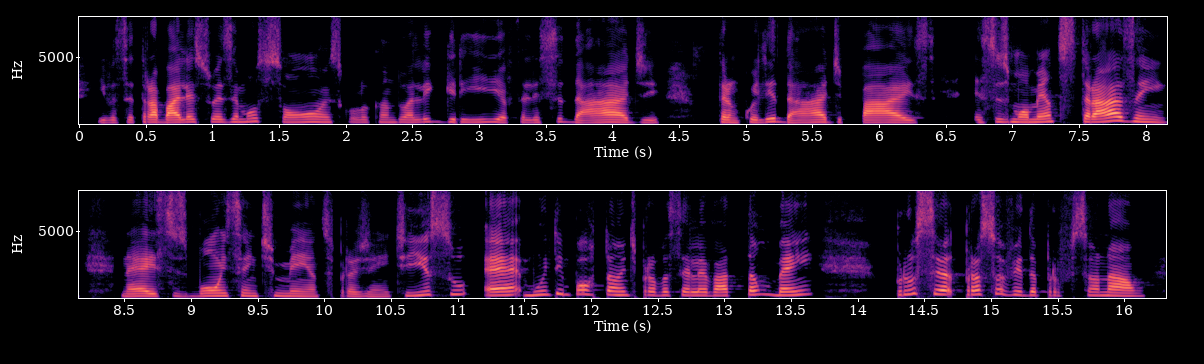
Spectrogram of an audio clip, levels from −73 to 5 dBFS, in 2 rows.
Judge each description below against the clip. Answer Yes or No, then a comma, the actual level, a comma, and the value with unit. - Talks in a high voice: Yes, high, 195 Hz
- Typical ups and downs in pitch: No, wide, 5.7 semitones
